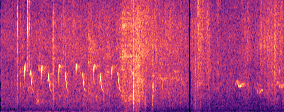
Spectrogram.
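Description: A bird calling a quick run of about nine short falling notes, then a sharp snap a little under three seconds in, the loudest sound, with a softer one just after. A few faint chirps near the end.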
